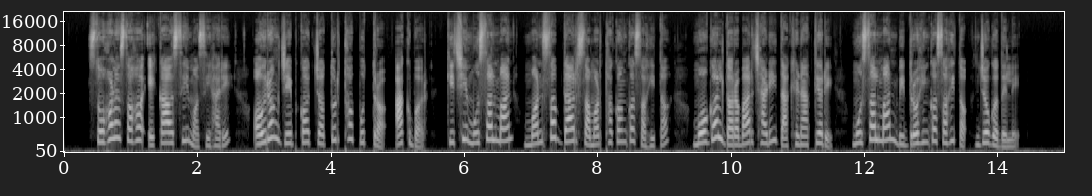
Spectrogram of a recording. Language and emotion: Odia, neutral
